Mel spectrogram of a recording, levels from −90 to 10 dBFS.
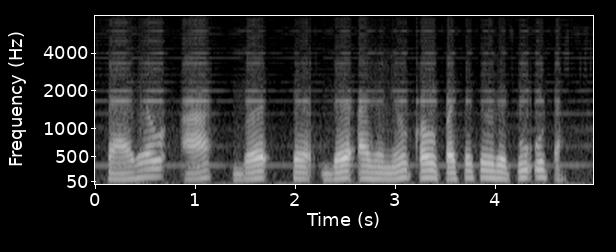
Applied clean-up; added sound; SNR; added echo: neural separator model SepFormer DNS4.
